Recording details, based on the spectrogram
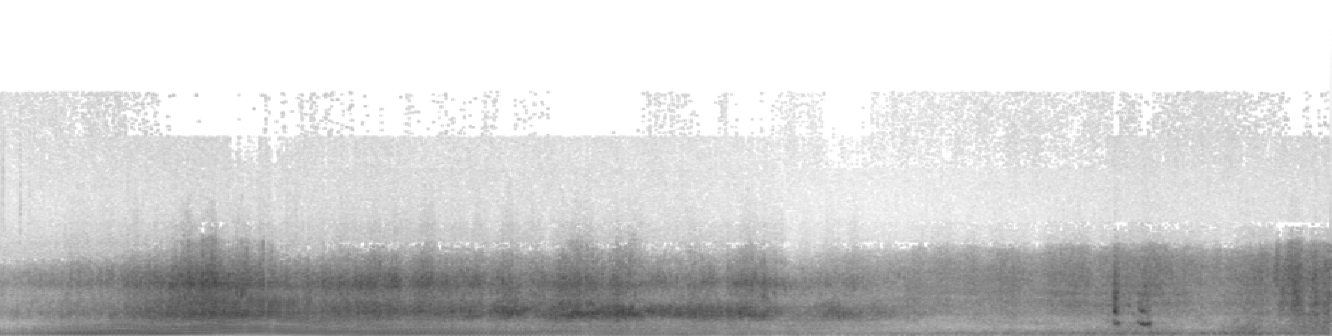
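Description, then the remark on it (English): Propeller aircraft engines idle loudly before takeoff, a steady droning hum with layered low tones under a broad rushing roar, joined briefly near the end by a faint higher whine. “Looks like they're nearly ready for takeoff.”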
